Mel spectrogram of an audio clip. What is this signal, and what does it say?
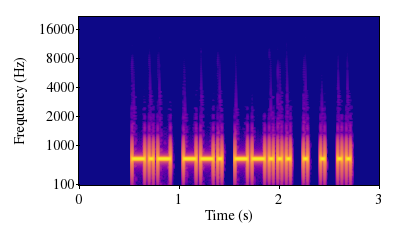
Morse code, heard as a keyed tone, about 28 wpm, 700 Hz. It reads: KG7EEI
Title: USA Call Signs - 6 Characters - Repeated 2x - 28wpm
